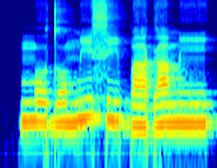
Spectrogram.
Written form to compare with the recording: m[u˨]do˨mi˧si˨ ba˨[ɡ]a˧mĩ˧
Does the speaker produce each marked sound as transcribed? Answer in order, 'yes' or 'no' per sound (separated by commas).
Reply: no, yes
